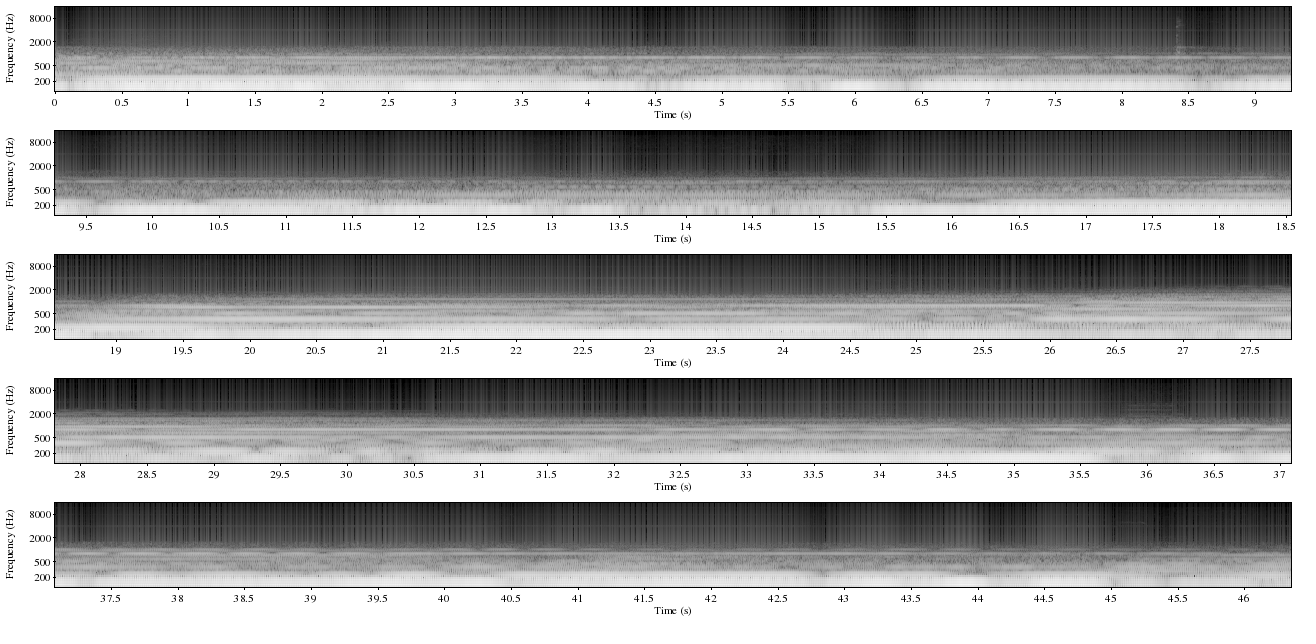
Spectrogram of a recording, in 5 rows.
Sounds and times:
Gong: 16.5s - 46.3s.

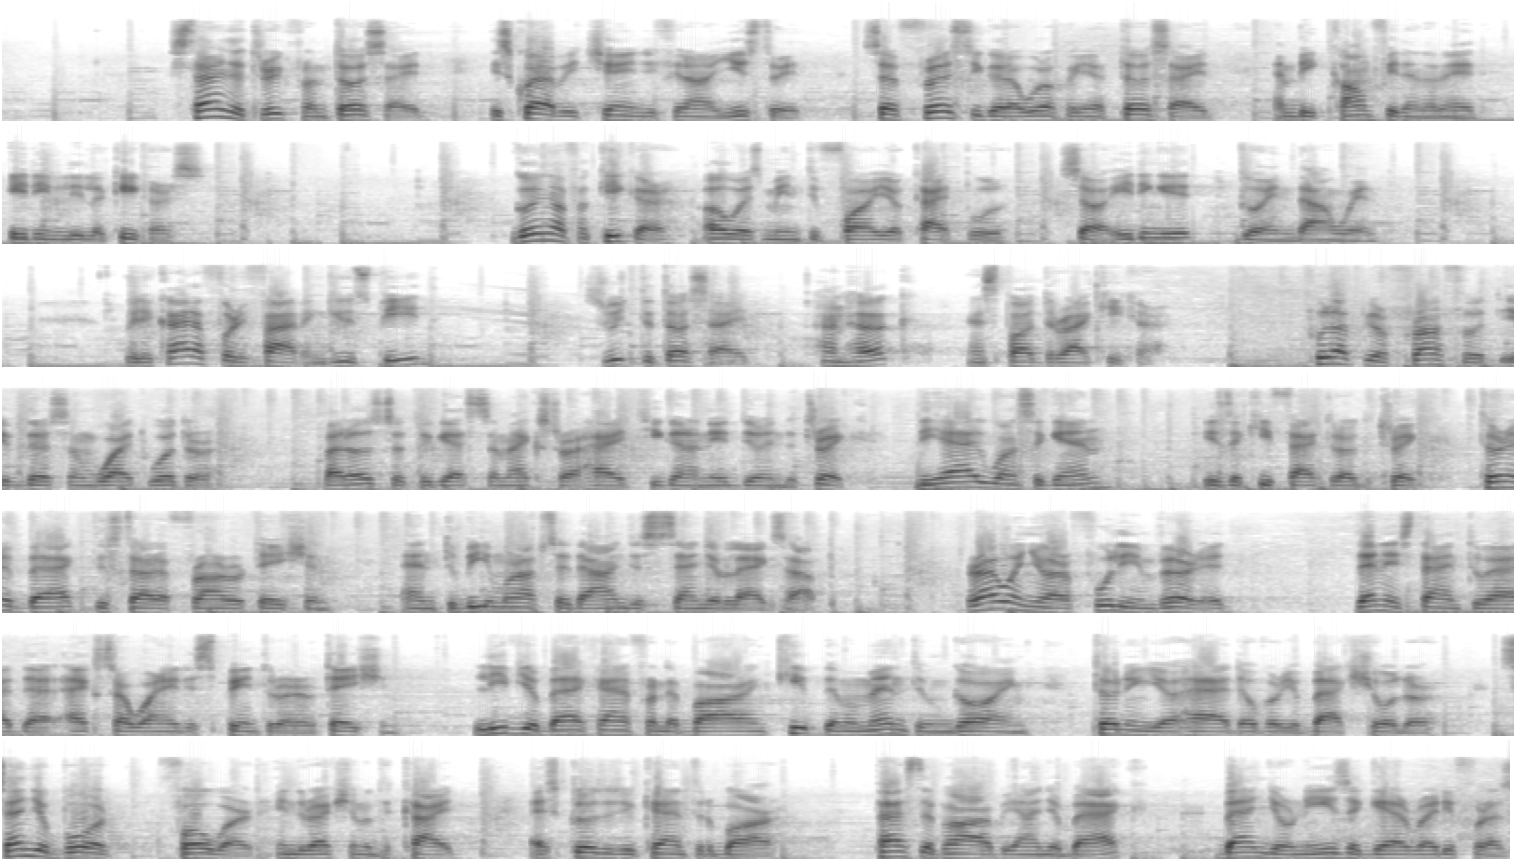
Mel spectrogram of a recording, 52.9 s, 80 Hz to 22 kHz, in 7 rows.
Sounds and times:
Music: 0.0s - 52.9s
Speech: 0.8s - 8.6s, 10.1s - 14.5s, 15.7s - 17.3s, 18.1s - 21.0s, 21.7s - 34.4s, 35.1s - 36.4s, 37.0s - 52.9s.

